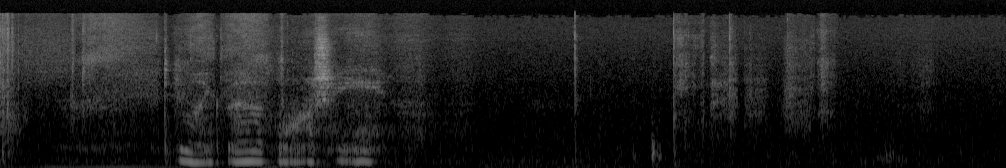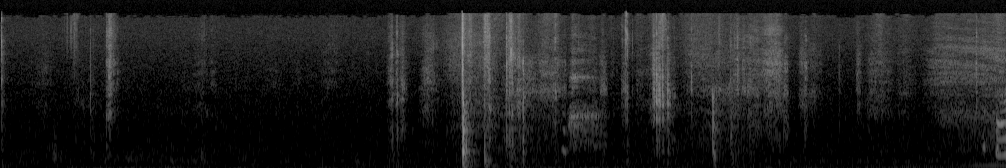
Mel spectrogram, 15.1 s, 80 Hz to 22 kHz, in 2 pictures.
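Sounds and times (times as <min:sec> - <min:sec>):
crackly paper rustling: 0:10.4 - 0:15.0.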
